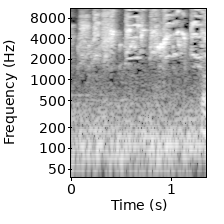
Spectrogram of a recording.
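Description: Caged pet birds, lovebirds, budgerigars and cockatiels, chirp in rapid overlapping bursts, bright and close, a busy continuous twittering with no voices.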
